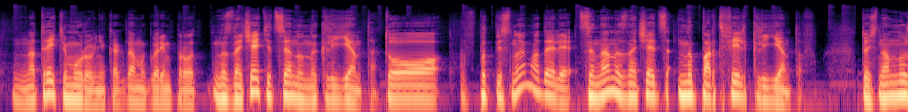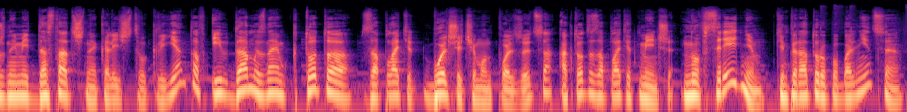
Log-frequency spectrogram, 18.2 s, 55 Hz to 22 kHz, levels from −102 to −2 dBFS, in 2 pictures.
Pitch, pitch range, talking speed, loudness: 125 Hz, 110-140 Hz, 160 wpm, -20 LUFS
